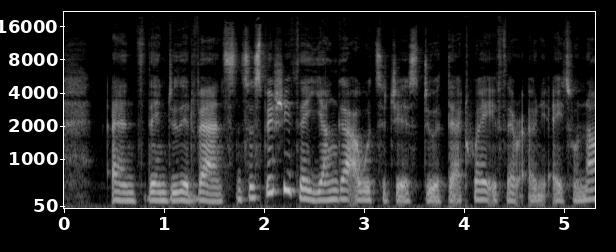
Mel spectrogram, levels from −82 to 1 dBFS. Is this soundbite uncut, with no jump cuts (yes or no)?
yes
